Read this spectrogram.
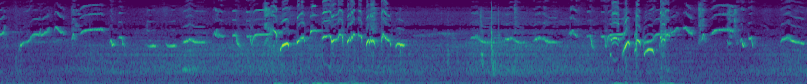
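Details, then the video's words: Oriental magpie-robin, a kept bird, used as a master song so other magpie-robins will sing. A continuous flow of varied whistled notes, chirps and trills comes in uneven bursts, with a short pause midway. "SUARA BURUNG KACER, cocok buat pancingan Kacer pagi, siang, sore"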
